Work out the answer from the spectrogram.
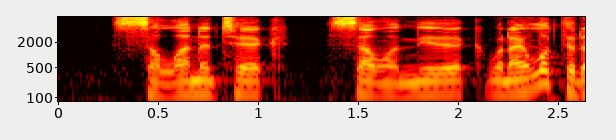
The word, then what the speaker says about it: Selenitic: At least, you know, I've had debates whether it's Selenitic, Selenitic. When I looked it up, pronunciation of it apparently is Selenitic.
